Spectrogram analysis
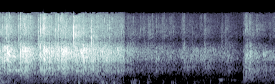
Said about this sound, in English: Great man. Would you give Bill Ankerberg a hand of applause?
